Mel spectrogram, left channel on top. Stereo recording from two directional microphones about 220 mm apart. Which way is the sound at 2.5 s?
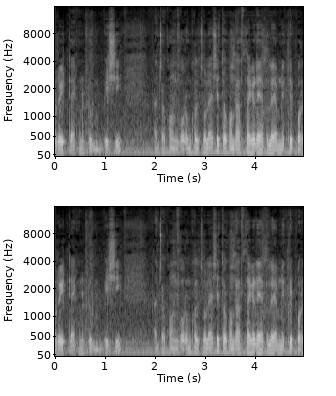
5° left (ahead or behind).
